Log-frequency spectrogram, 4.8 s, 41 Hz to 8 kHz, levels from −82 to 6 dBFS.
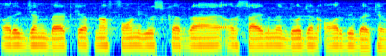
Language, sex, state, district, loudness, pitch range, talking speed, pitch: Hindi, male, Uttar Pradesh, Ghazipur, -17 LUFS, 110-115 Hz, 260 wpm, 115 Hz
